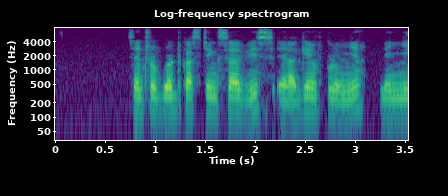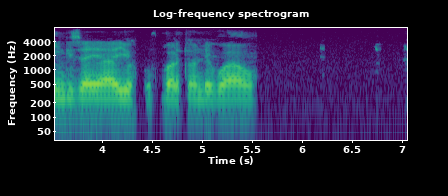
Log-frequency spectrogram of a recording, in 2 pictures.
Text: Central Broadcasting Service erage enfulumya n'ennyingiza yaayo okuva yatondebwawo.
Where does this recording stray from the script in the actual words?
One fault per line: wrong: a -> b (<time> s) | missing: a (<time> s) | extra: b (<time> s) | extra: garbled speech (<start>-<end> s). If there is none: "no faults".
no faults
